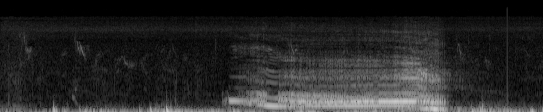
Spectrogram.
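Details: An Asiatic lion in Gir National Park, India, gives a deep, drawn-out moaning call lasting about two seconds.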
